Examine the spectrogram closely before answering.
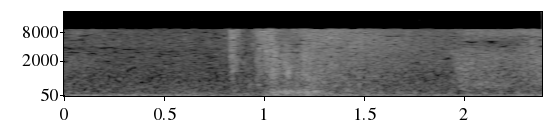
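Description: A vehicle crashes down onto the ground with a heavy thud.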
